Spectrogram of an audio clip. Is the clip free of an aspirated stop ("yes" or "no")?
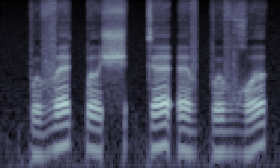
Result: yes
